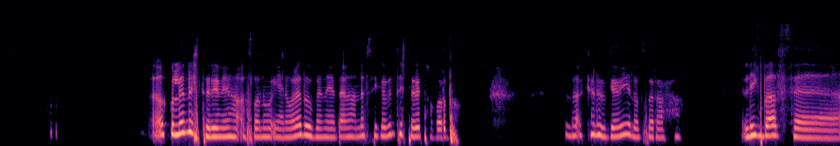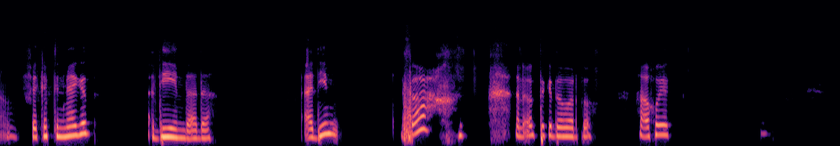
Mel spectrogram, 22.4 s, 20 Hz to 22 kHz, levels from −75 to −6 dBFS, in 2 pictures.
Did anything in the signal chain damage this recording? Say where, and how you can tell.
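No, nothing along the way left a mark on this one; the speech comes through with no damage from any stage of the chain.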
